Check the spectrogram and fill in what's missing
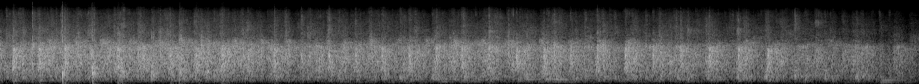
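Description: A seated audience claps steadily and warmly as Dr. Juan Olivarez is welcomed to the stage for a talk. The applause stays loud and even throughout and fades slightly at the close.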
